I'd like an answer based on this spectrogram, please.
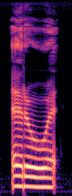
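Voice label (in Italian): "eroe", lingua sarda, female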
